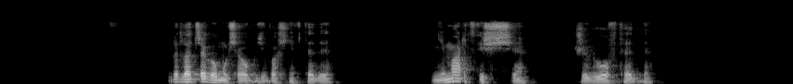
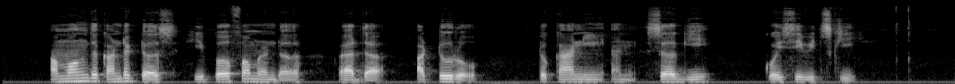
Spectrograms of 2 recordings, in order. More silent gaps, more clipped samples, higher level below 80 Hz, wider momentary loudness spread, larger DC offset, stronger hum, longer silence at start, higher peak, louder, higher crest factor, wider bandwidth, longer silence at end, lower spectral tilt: first, 3.48-3.97 s, 4.22-4.30 s, 5.46-5.50 s, 5.69-5.73 s vs none; neither; about the same, -54 dBFS vs -54 dBFS; about the same, 13 LU vs 11 LU; neither; neither; first, 1.7 s vs 0.5 s; about the same, -4 dBFS vs -2 dBFS; second, -24 LUFS vs -18 LUFS; first, 24 dB vs 18 dB; second, 8.2 kHz vs 16.5 kHz; first, 1.4 s vs 1 s; about the same, -4 dB/octave vs -5 dB/octave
